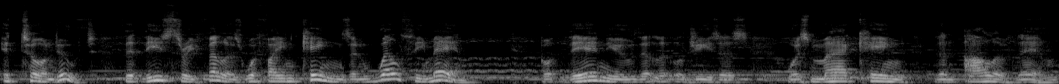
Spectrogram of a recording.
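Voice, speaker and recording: Speaking with a Northumbrian accent, a man at a medium pitch talks at a very slow pace. His voice makes very wide pitch swings over music in the background. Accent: Northumbrian Pitmatic dialect. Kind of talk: poetry reading.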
